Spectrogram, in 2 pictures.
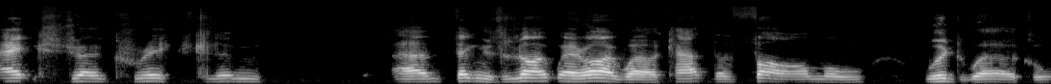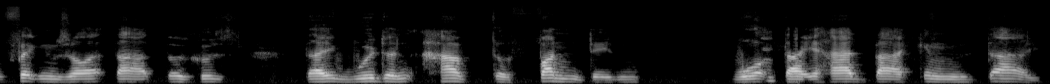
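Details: Adult male comedian with spastic cerebral palsy, attributed to lack of oxygen at birth, affecting limb control and speech; dysarthria in spastic cerebral palsy.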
